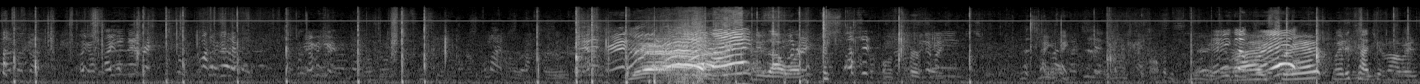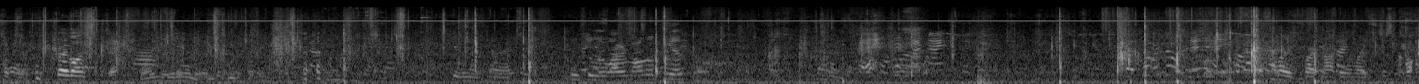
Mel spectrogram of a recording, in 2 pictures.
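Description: Hands strike a volleyball.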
